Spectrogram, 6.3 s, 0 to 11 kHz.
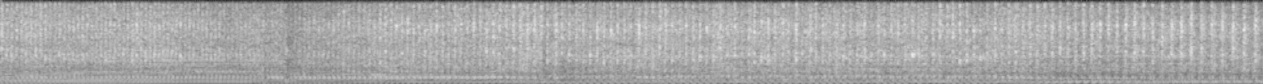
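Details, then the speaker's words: Late-1990s Briggs & Stratton GenPower 10 HP generator revived after cleaning and fuel pump work: single-cylinder picks up and settles into a steady, even chug, but governed speed is off and needs adjusting for output. "When I first started up, because it doesn't have enough RPMs, it will make 0 electricity. So it has to spin up to a certain speed before it can even energize the field coils to start making any electricity at all."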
